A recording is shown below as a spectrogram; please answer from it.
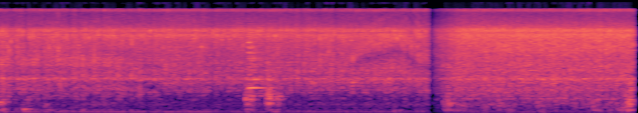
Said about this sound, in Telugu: మిరపకాయలు ఇలా వేగాక సొరకాయ ముక్కలు వేయాలి.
